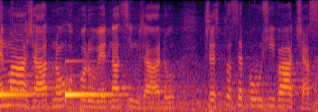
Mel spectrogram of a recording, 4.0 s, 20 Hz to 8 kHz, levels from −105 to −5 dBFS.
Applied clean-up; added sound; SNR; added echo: none; Fixed-wing aircraft, airplane; -5 dB; none.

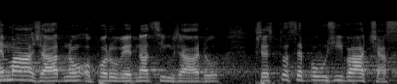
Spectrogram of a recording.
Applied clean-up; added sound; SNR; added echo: none; none; none; none.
